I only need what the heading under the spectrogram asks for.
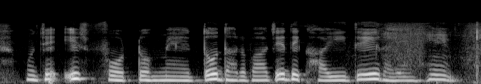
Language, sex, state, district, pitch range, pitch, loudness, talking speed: Hindi, female, Madhya Pradesh, Katni, 185-230 Hz, 200 Hz, -16 LUFS, 125 wpm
